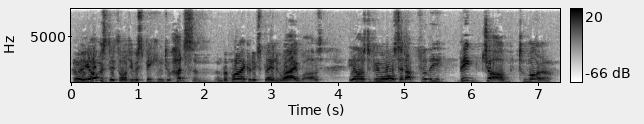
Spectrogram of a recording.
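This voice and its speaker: An actor with an English accent playing a stiff, earnest, touchy bank manager in a radio drama, formal, clipped and a little hesitant. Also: male voice, sits high, very animated, a little fast, breathy edge, exaggerated voice, rough recording. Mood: puzzled, suspicious. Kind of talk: British radio drama acting.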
